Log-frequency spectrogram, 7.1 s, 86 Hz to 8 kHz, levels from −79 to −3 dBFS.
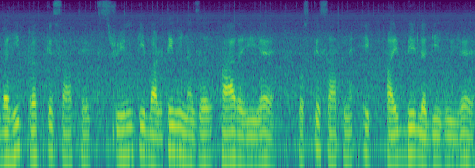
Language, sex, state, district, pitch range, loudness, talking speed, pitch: Hindi, male, Chandigarh, Chandigarh, 105-125 Hz, -19 LUFS, 185 wpm, 110 Hz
